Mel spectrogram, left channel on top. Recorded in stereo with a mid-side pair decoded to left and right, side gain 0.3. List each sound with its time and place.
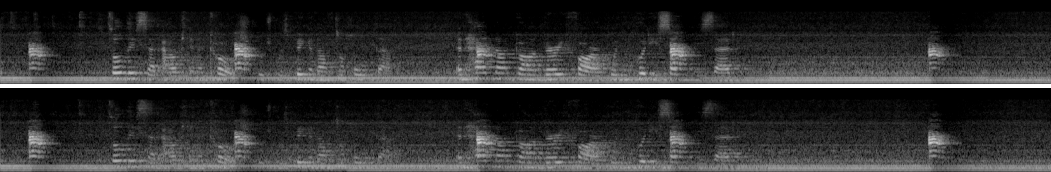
1.1 s a woman speaking: 65° left, 2 m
